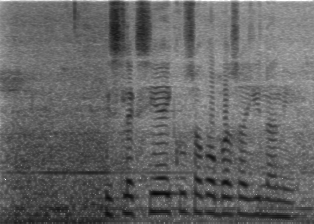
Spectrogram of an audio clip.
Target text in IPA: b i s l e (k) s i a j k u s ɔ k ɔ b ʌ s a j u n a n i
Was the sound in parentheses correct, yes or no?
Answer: yes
